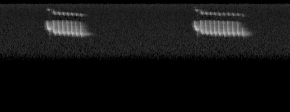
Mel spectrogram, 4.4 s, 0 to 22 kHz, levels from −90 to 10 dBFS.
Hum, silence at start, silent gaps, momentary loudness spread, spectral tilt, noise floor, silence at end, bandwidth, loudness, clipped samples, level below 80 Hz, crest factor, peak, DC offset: none; 0.7 s; none; 10 LU; 11 dB/octave; -57 dBFS; 0.65 s; 19 kHz; -16 LUFS; under 0.1%; under -90 dBFS; 22 dB; 0 dBFS; under 0.1%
